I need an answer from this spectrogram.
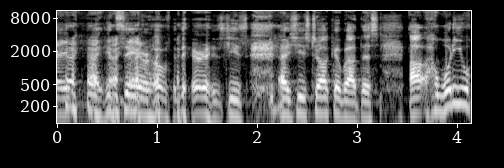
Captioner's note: both laugh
